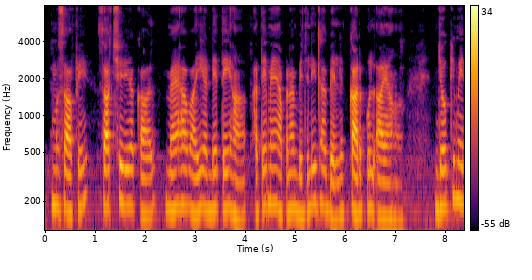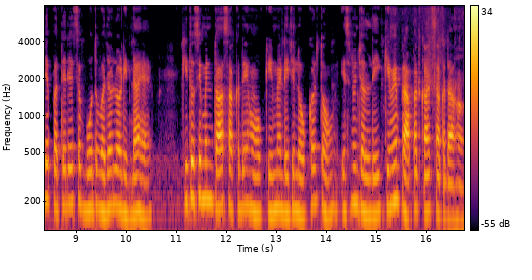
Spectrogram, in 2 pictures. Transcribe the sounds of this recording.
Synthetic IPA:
mʊsaːpʰɪɾ | sət̪ʃɪɾijakaːl | mɛ̃ːɦəʋaːiːəɖeːt̪eːɦãːət̪eːmɛ̃ːəpnaːbɪd͡ʒliːd̪aːbɪlkəɾpʊlaːjaːɦãː | d͡ʒoːkɪmeːɾeːpət̪eːd̪eːsəbuːt̪ʋəd͡ʒəʋlɔːɽĩːnd̪aːɦɛː | kɪt̪ʊsĩːmɛːnũːd̪aːsəkd̪eːɦõːkɪmɛ̃ːɖeːd͡ʒiːloːkəɾt̪õːɪsnũːd͡ʒəld̪iːkɪʋẽːpɾaːpət̪kəɾsəkd̪aːɦãː

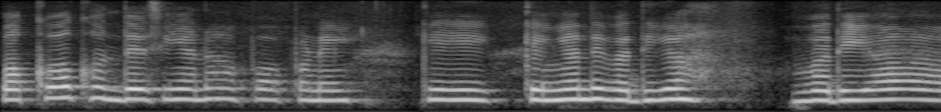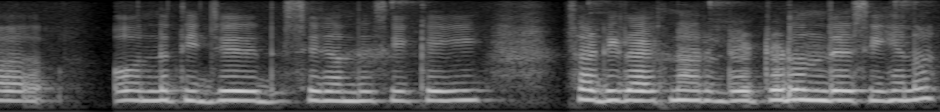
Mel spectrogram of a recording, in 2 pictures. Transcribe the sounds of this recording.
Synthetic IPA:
pəkʰʋəkʰɦʊnd̪eːsiːɦɛːnaːaːpãːapɳeːkɪkəiːãːd̪eːʋəd̪ijaː | ʋəd̪ijaː | oːnət̪iːd͡ʒeːd̪ɪsːeːd͡ʒãːnd̪eːsiːkəiːsaːɖiːlaːɪfʰnaːɾɪleːʈəɖɦʊnd̪eːsiːɦɛːnaː

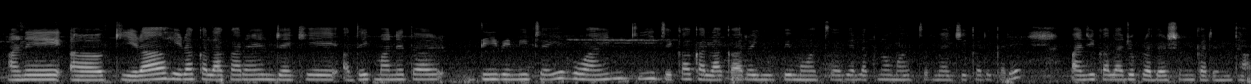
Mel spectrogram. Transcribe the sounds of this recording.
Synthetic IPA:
aɽ̃i | keɽaɦeɽakəlakaɾaɦind͡ʑɐ̃ɦɪ̃kʰeəd̪ʱikmanjət̪a | d̪iːʋenit͡ɕaɦiɦoaɦinkid͡ʑekakɐlakaɾjuːpiməɦət̪səʋjaləkʰnoməɦət̪səʋmjat͡ɕikəɾekəɾepãɦɪ̃ɲd͡ʑiːkəlad͡ʑopɾəd̪əɾɕənkəɾint̪ʰa̰

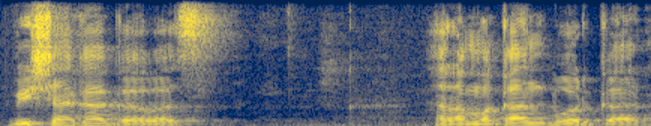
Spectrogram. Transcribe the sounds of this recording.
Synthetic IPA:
ʋiɕakʰaɡəʋəs | ɾəməkan̚boɾkəɾ

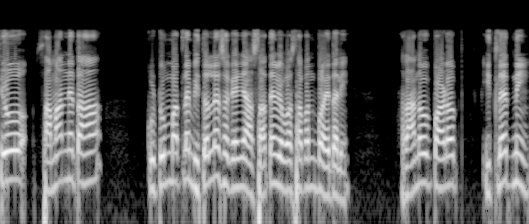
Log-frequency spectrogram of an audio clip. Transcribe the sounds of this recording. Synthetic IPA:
t̪jɔ | samanjət̪aɦã | kuʈumbat̪lɛ̃bʱit̪əlːɛ̃s̬əɡɭɛ̃t͡ɕɛ̃əst̪at̪jãʋjəʋəst̪ʰapəɳbəjt̪alĩ | ɾãnd̪əpaɽəp | it̪lẽt̪ni

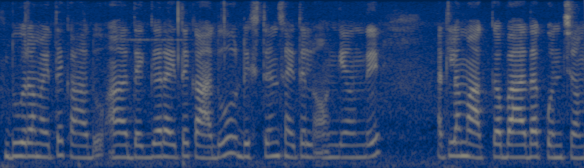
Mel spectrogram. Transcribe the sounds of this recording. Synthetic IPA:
d̪uːɾɐmɐjit̪e̞ːkaːd̪uʔaːd̪ɐɡːɐɾɐjit̪e̞ːkaːd̪uɖisʈɐnsɐjt̪e̞ːla̰ːŋɡe̞ːund̪i | ɐʈlaːmaːɐkːɐbaːd̪ɐko̞ɲt͡ʃem

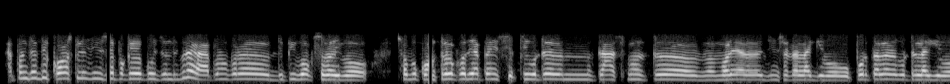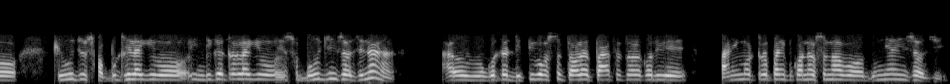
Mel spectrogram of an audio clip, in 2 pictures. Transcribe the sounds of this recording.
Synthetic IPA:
apɔɽ̃id͡ʒɔd̪ikɔsʈlid͡ʒinsɔpɔkabɔk̬oɦut͡ʃʰɔnt̪ipɔɾeapɔɽ̃ɔŋkɔɾɔɖipibɔksɾɔɦibɔ | sɔbukɔɳʈɾolkɔɾibapaĩseʈʰiɡoʈeʈɾanspoɾʈbʱɔɭiad͡ʒinsɔʈalaɡibɔopɔɾt̪alaɾeɡoʈelaɡibɔpʰjud͡ʒusɔbuʈʰilaɡibɔiɳɖikeʈɔɾlaɡibɔḛsɔbɔɦud͡ʒinsɔɦɔt͡ʃʰina | a̰uɡoʈeɖipibɔkst̪ɔɭepat̪ʰɔt̪ɔɭekɔɾibe | paɽ̃imɔʈɾpaĩkɔneksɔnɦebɔd̪unijad͡ʒinsɔɦɔt͡ʃʰi

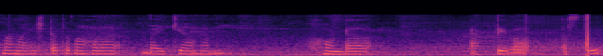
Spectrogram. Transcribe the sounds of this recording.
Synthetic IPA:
mɐmɐjiʂʈɐt̪ɐmɐɦɐ | bɐjkjaːnɐm | hoɳɖɐ | aːkʈiʋɐ̰ɐst̪u

